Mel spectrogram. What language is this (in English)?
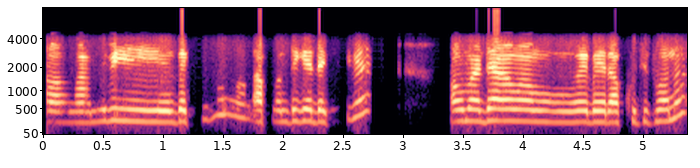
Odia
